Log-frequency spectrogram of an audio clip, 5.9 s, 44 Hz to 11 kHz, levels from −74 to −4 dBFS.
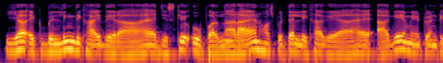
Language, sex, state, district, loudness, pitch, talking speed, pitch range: Hindi, male, Bihar, West Champaran, -16 LUFS, 110 Hz, 180 wpm, 105-125 Hz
